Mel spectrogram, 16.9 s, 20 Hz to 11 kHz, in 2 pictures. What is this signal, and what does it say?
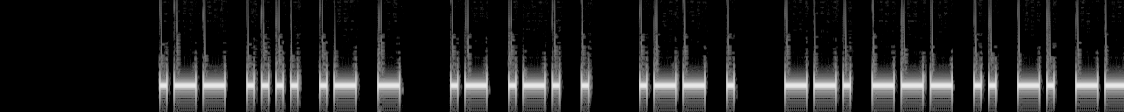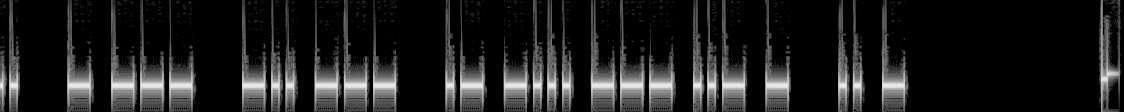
Morse code, heard as a keyed tone, about 22 wpm, 700 Hz. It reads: WHAT ARE WE GOING TO DO ABOUT IT
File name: practice / 22wpm / Sets of 8 Words - 22wpm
